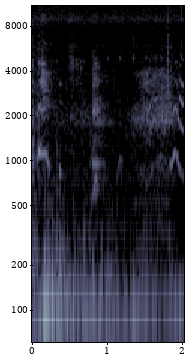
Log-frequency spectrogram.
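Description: Wind buffeting the microphone in a low rumble, with several short chirps that rise and fall in pitch scattered through it.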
